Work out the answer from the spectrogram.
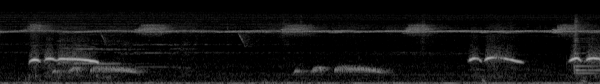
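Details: Three-year-old caged decoy spotted dove, northern Vietnam, giving sparse low coos in two soft phrases, with brief rising whistles between them. A continuous thin high whine runs underneath.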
